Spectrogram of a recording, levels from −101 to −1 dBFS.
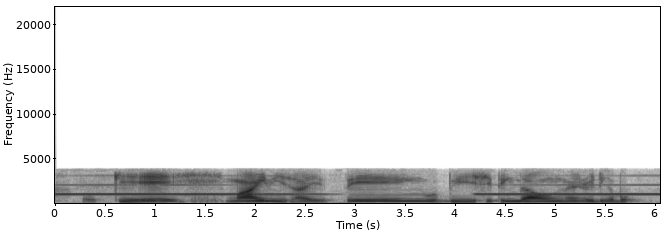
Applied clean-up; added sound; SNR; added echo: none; Wind instrument, woodwind instrument; 7 dB; none.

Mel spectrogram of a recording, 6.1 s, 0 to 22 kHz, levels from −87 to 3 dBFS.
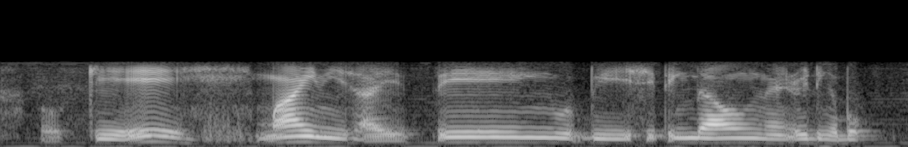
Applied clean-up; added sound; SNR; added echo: none; none; none; none.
